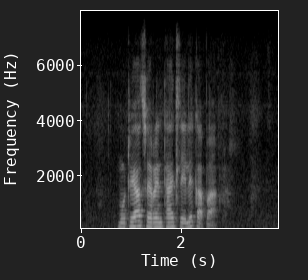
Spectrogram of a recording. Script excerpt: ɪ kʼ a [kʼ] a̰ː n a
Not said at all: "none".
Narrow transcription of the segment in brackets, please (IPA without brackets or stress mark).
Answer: pʼ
